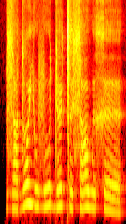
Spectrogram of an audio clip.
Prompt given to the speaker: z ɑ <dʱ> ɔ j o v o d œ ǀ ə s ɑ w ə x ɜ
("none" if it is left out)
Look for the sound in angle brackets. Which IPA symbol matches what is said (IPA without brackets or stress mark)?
d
